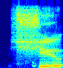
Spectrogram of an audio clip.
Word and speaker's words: Shew: maybe mess it up shoe s-h-e-w uh like that like the tennis shoe yeah yeah but it's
